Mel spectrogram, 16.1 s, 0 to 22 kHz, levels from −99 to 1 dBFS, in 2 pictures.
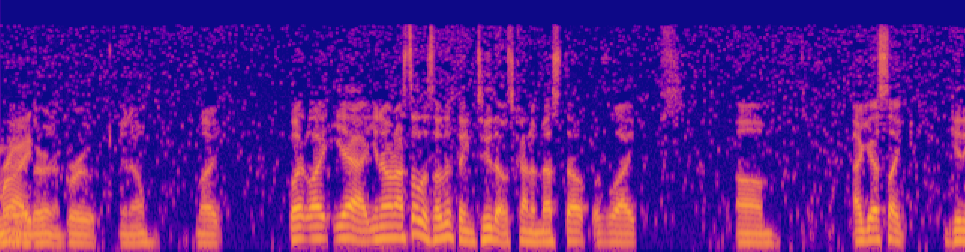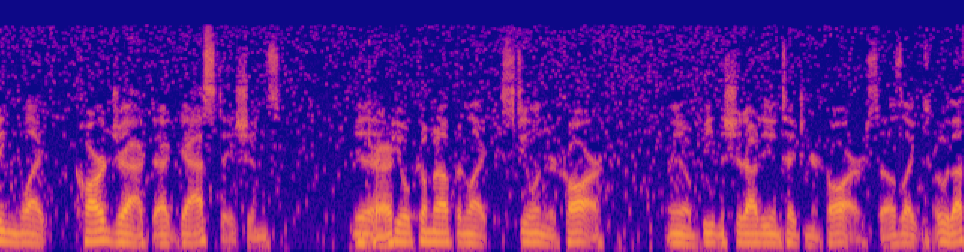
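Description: A speech recording with near-silent gaps sprinkled with twinkling specks throughout points to overdone noise removal: a noise reducer set far too hard, cutting frequency bands near its noise estimate and taking the quieter parts of the speech along.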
